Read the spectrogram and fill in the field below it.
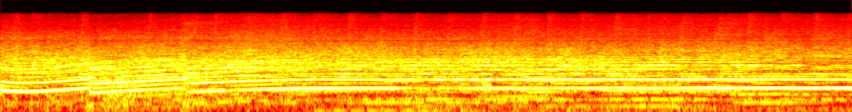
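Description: A racing car engine whines loudly at high revs, rising and briefly dipping as gears shift, then holding steady.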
